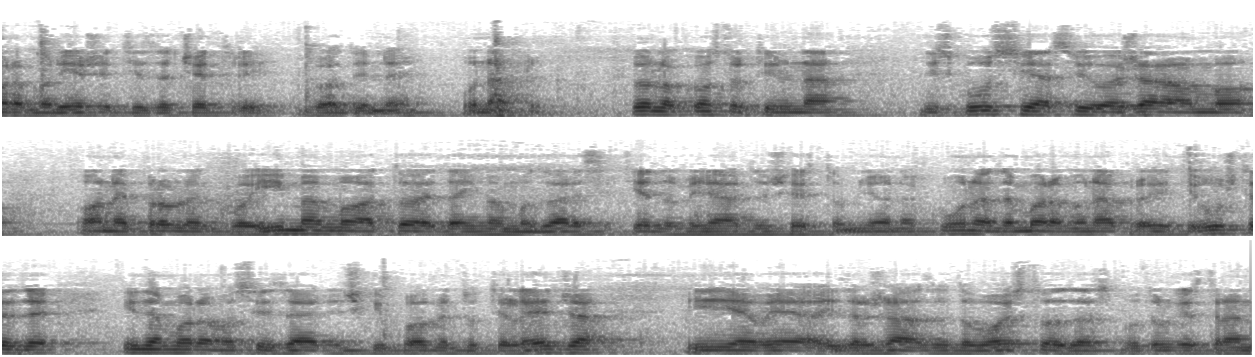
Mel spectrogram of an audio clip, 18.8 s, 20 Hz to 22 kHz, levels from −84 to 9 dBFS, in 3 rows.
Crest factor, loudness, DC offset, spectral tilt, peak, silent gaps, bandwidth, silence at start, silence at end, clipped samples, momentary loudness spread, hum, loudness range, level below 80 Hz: 14 dB; -15 LUFS; under 0.1%; -7 dB/octave; 0 dBFS; none; 10.5 kHz; 0 s; 0 s; under 0.1%; 7 LU; none; 3 LU; -46 dBFS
